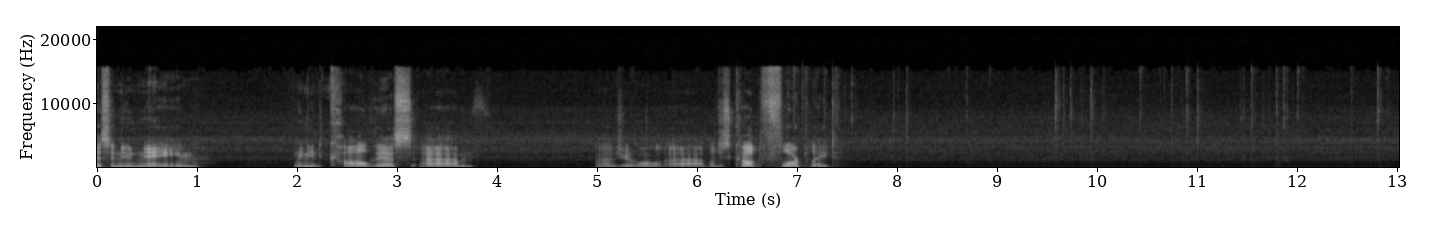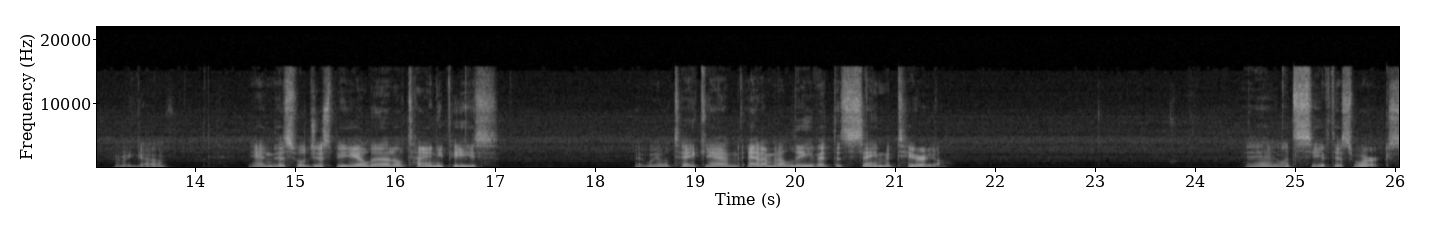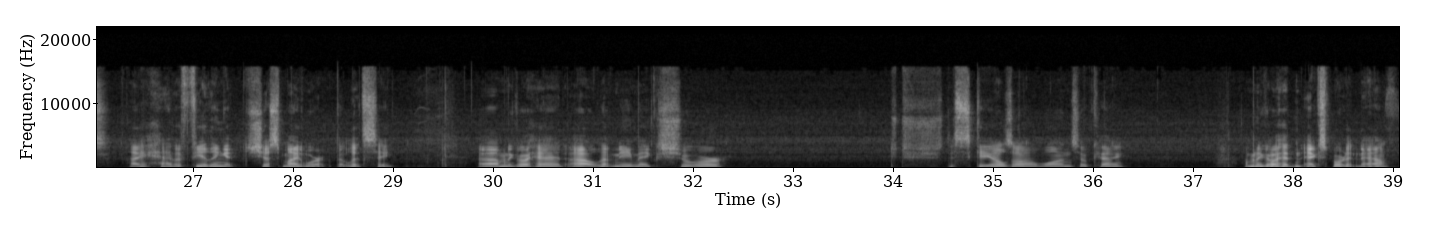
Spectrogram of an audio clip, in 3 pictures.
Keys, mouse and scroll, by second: 2.4 n, 3.5 click, 7.6 r, 9.8 BackSpace, 19.5 n, 21.1 click, 23.8-24.3 scroll down 3, 24.9 s, 25.8 shift+middle click, 30.2 click, 31.7 n, 33.2 click, 36.0 n, 38.1 click.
